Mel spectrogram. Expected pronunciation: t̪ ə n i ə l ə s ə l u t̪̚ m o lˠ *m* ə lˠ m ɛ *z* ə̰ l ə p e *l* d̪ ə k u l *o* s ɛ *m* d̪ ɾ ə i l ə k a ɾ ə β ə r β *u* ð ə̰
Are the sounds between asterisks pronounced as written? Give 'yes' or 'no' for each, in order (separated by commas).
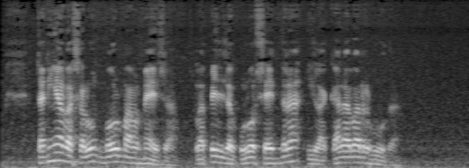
yes, yes, no, yes, no, yes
